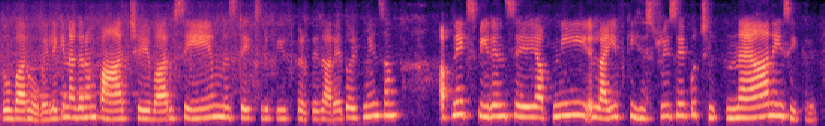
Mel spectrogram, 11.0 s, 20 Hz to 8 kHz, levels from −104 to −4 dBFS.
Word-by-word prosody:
2 205 +1 +1
बार 200 -1 +3
हो 180 -4 -2
गई 180 +1 -2
लेकिन 210 +4 -1
अगर 230 0 +2
हम 240 +1 +1
5 200 -1 +3
6 200 -1 0
बार 190 +2 +2
सेम 220 +2 0
मिस्टेक्स 220 -2 -3
रिपीट 205 -1 -7
करते 195 -1 -7
जा 195 -2 -2
रहे 190 +2 -3
हैं, 200 - -7
तो 235 - -1
इट 225 +2 -3
मीन्स 275 +2 -1
हम। 280 +1 0 0.6
अपने 290 +2 +3
एक्सपीरियंस 270 -2 0
से 245 -2 +2
अपनी 270 +3 0
लाइफ़ 235 +3 +1
की 260 -3 -2
हिस्ट्री 220 +5 -5
से 280 -1 0
कुछ 285 -3 -8 0.2
नया 230 +3 +5
नहीं 275 -1 +2
सीख 190 -1 -8
रहे। 165 -1 -14
230 Hz, 185 wpm, -20 LUFS, 205-260 Hz, 0.6 s, नया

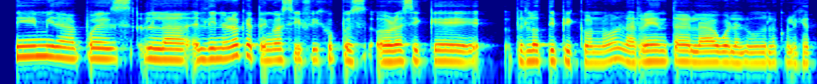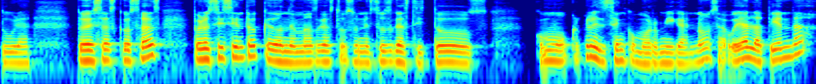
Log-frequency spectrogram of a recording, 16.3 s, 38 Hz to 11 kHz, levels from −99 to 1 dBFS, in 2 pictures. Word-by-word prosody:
Sí, 245 +1 +5
mira, 235 -4 +2
pues, 210 -2 0
la 205 -2 +2
el 205 - -2
dinero 215 +5 +3
que 265 -1 +3
tengo 195 -4 -2
así 195 -1 -4
fijo. 195 0 -6
Pues, 185 +8 -4
ahora 175 +1 +5
sí 185 0 -3
que, 185 - -1 0.2
pues, 180 -1 -4
lo 180 0 +2
típico, 180 -3 -2
¿no?, 170 +6 -3
la 180 -5 -1
renta, 180 +1 0
el 175 - 0
agua, 170 0 +2
la 165 - -2
luz, 160 0 -3
la 165 - -6
colegiatura, 160 +1 -6 0.4
todas 185 0 +5
esas 195 0 -1
cosas. 225 +9 +2 0.3
Pero, 205 +1 +4
sí 225 +3 -1
siento 235 +3 +1
que 195 - 0
donde 175 -2 +4
más 170 +1 -2
gastos 180 0 -3
son 170 -1 -4
estos 175 +2 -5
gastitos 165 -1 0 0.4
como 185 -1 -2
creo - - -13
que 245 - +1
les 230 - +6
dicen 185 +2 -2
como: 175 -4 -4
"Hormiga", 155 0 -3
¿no?, 175 +4 -4
o - - -8
sea, 205 - -7
voy - - +2
a 225 - +6
la 185 -5 +2
tienda 235 +10 0
185 Hz, 195 wpm, -25 LUFS, 170-210 Hz, 0.4 s, les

